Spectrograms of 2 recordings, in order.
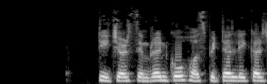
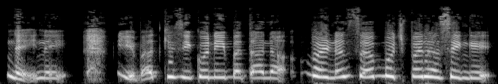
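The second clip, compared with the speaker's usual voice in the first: high, crying plea; tearful pleading; 9 semitones higher than usual. Acted. Crying girl begging her friend not to tell anyone, tearful. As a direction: beg through tears for secrecy.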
